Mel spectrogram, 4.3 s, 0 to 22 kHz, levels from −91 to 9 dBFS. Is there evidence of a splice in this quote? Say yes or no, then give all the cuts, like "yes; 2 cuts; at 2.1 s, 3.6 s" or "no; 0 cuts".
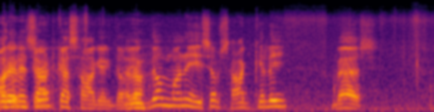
no; 0 cuts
